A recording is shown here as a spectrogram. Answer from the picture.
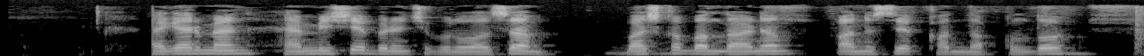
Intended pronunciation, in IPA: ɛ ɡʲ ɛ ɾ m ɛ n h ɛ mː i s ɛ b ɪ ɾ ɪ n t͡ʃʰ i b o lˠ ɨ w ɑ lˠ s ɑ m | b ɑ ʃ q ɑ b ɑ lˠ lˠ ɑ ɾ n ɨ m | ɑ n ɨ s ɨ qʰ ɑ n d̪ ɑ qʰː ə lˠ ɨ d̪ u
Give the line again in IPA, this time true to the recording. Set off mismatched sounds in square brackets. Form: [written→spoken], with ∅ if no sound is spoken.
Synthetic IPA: ɛ ɡʲ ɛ ɾ m ɛ n h ɛ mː i [s→ʃ] ɛ b ɪ ɾ ɪ n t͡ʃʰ i b o lˠ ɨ w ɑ lˠ s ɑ m | b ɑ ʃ q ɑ b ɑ lˠ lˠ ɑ ɾ n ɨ [m→ŋ] | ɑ n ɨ s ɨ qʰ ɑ n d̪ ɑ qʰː ə lˠ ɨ d̪ u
